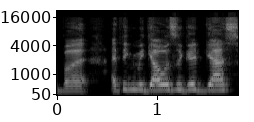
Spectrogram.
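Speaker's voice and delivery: ordinary delivery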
